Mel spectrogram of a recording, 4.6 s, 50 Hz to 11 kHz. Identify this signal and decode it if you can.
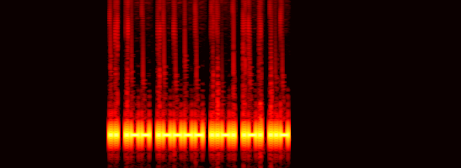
Morse code, heard as a keyed tone, about 45 wpm, 700 Hz. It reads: IW1FRU
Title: DXCC-100 Call Signs - 6 Characters - 45wpm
